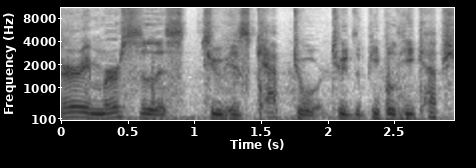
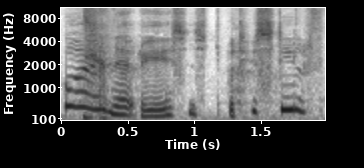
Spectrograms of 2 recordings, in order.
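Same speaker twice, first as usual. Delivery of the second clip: put-on old lady voice, much higher. Retelling what a woman said, done in an old lady voice. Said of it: "is that your old lady voice?".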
